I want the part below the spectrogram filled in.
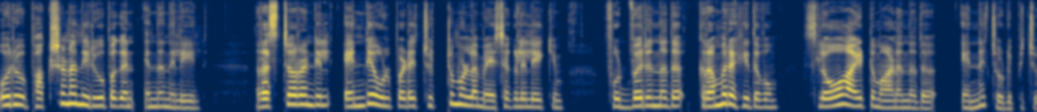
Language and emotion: Malayalam, sad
